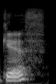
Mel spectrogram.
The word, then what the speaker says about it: GIF: Over here, I have an animated GIF. Yes, that's how it's pronounced.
